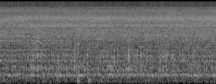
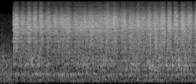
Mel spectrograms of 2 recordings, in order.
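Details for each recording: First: Presto pressure canner holding 7 quarts of potatoes, venting before the weight goes on, run at 10 lb pressure in Florida. A constant, even hiss with no sputter or pulsing. This is normal steam venting. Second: Presto pressure canner holding 7 quarts of potatoes, stove still on high: loud continuous hiss with a fast rocking flutter like a steam engine as the weight rocks hard and vents a lot of steam; the heat is too high and must be turned down.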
